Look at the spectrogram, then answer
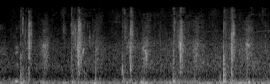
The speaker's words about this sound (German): Und ich patsch hier durch die Straßen.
